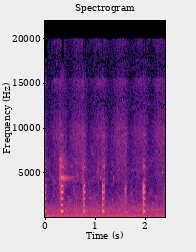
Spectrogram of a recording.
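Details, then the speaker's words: Metal detector running the Forager 2.0 program in a pasture: target reads 71–72 with clear beeps about twice a second, each sometimes followed by a faint low iron grunt, meaning not a clean solid metal; iron grunt following target tone. "It is coming up 71 to 72, but there is one certain little identification that you want to pay note of with this target, and it's that tiny little iron grunt that sometimes follows it up."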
